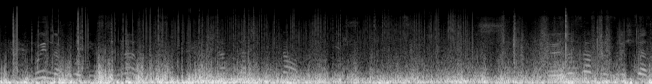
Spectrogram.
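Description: Strong storm wind batters a boat in an anchorage amid squalls of rain and snow, a loud, continuous roar and buffeting across the microphone with bursts of gusting noise throughout.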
